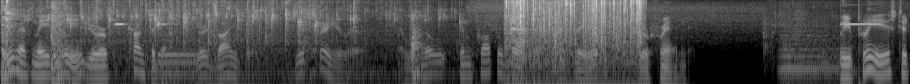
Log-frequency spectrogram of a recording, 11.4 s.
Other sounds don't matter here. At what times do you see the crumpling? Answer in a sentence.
You can hear the crumpling from 1.0 to 3.4 s and from 6.3 to 8.1 s.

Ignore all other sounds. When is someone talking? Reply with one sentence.
The talking can be heard from 0.0 to 8.7 s and from 10.5 to 11.3 s.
